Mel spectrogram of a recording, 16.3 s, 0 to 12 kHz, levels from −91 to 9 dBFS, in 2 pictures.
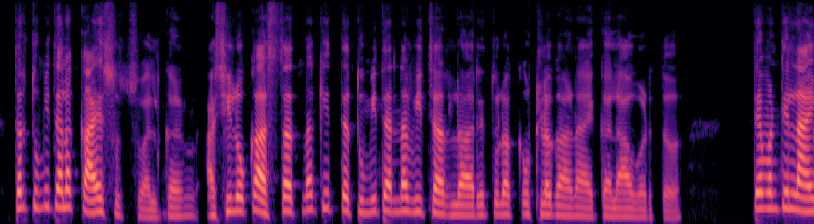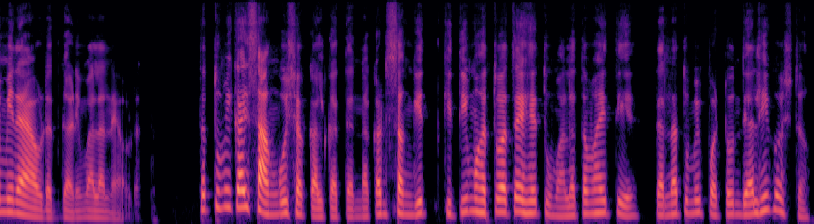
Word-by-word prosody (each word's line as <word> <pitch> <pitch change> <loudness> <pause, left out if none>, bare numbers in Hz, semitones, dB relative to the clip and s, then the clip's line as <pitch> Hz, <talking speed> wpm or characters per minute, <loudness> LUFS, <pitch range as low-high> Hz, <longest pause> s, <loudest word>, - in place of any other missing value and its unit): तर 245 - +5
तुम्ही 265 +1 -5
त्याला 265 0 +6
काय 190 -2 +8
सुचवाल? 125 -8 -9
कारण 135 0 -7 0.2
अशी 200 +9 -2
लोकं 205 +1 +3
असतात 200 +4 +7
ना, 220 - +2
की 250 - -5
त्या 210 - +3
तुम्ही 190 0 -5
त्यांना 205 -2 +4
विचारलं, 165 -6 +1
"अरे, 145 +1 0
तुला 160 -1 -1
कुठलं 160 -1 -3
गाणं 140 -2 -2
ऐकायला 125 0 -5
आवडतं?" 120 -3 -7 0.8
ते 240 - +7
म्हणतील, 245 0 +1
"नाही, 200 -3 +7
मी 190 0 -1
नाही 170 -3 +4
आवडत 115 -5 -1
गाणी 105 -3 -8
मला 110 -1 -8
नाही 90 -3 -15
आवडत." - - -25 0.6
तर - - +1
तुम्ही 265 +1 -4
काही 260 0 +6
सांगू 170 -5 +4
शकाल 130 -7 -1
का 125 - -4
त्यांना 120 0 -8
कारण 160 0 -2
संगीत 170 0 -1 0.2
किती 185 +3 -5
महत्वाचं 190 0 +1
आहे 185 - +4
हे 180 - +2
तुम्हाला 140 -3 -7
तर 170 - -1
माहिती 175 -3 -4
आहे. 135 - -15 0.2
त्यांना 155 +2 -2
तुम्ही 180 +1 -6
पटवून 160 +3 -5
द्याल 160 +2 0
ही 215 - 0
गोष्ट? 195 - -7
165 Hz, 200 wpm, -23 LUFS, 135-195 Hz, 0.8 s, काय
